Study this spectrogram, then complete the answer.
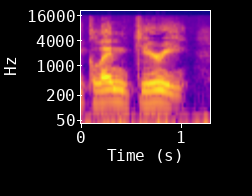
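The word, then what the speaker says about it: Glen Garioch: highland single malt whiskey this is actually Glen Geary you can spell that Garioch if you want to spell it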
